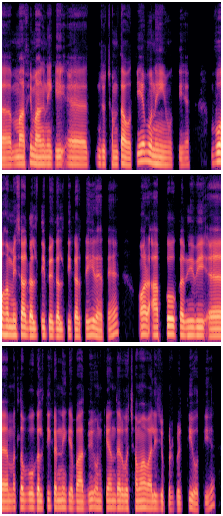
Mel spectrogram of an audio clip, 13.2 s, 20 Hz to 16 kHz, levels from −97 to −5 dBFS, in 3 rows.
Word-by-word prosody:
अ, - - -1
माफ़ी 115 +5 0
माँगने 115 -1 +2
की 115 +1 -2
अ, 110 -2 -1 0.3
जो 110 - -3
क्षमता 110 +2 -2
होती 110 +6 -1
है 160 - +4
वो 150 - +3
नहीं 115 -3 +1
होती 100 -1 -9
है। 105 0 -11 0.5
वो 150 +4 +5
हमेशा 130 -1 +4
गलती 120 +1 +1
पे 120 0 +1
गलती 115 +1 0
करते 115 0 -1
ही 130 +1 +2
रहते 110 -2 -1
हैं 145 +7 -3 0.4
और 140 -1 +5
आपको 140 +2 +3
कभी 125 0 +2
भी 125 0 +2
अ, 115 0 +3
मतलब 115 +1 -3
वो 120 0 -1
गलती 115 +1 -1
करने 120 -1 -1
के 115 0 -2
बाद 110 -1 0
भी 120 +3 -4
उनके 115 0 -4
अंदर 115 0 0
वो 110 0 -1
क्षमा 115 +2 -1
वाली 110 -1 -1
जो 110 0 -6
प्रवृत्ति 100 +4 -7
होती 95 -1 -7
है, 145 - -10
115 Hz, 195 wpm, -22 LUFS, 110-125 Hz, 0.5 s, वो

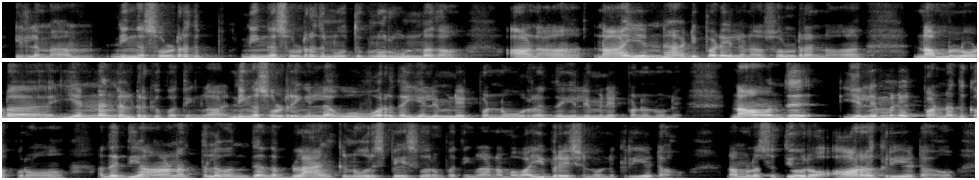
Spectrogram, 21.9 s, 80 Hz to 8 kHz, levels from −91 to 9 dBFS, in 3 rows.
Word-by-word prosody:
இல்ல 115 +1 -3
மேம். 105 - -4 0.3
நீங்க 130 -1 +2
சொல்றது 180 +7 +1
ப் - - -25 0.2
நீங்க 135 0 +1
சொல்றது 170 +5 -1
100க்கு 170 0 -5
100 180 -3 0
உண்மை 155 +4 0
தான். 95 -7 -4 0.5
ஆனா - - +2 0.4
நான் 155 +4 +5
என்ன 195 - -3
அடிப்படையில - - +2
நான் 105 0 -6
சொல்றேன்னா, 105 -2 -3 0.7
நம்மளோட 145 0 +4 0.5
எண்ணங்கள் 230 +1 +2
இருக்கு 120 - -3
பார்த்தீங்களா? 100 0 -6
நீங்க 170 +2 +4
சொல்றீங்கள்ல, 180 -7 +1 0.2
ஒவ்வொரு 150 +6 +4
இத 170 - +1
எலிமினேட் 150 +2 0
பண்ணும், 120 0 -4
ஒர்றத 125 +2 -3
எலிமினேட் 130 +1 -3
பண்ணனும்னு, 100 -2 -9 0.5
நான் 195 -1 +8
வந்து 190 +7 +2 0.5
எலிமினேட் 240 +2 +2
பண்ணதுக்கப்புறம், 170 +4 -4 0.4
அந்த 150 - +3
தியானத்தில 210 +4 +2
வந்து 145 +4 -6
அந்த - - -2
பிளாங்க்னு 175 +5 0
ஒரு 145 - -3
ஸ்பேஸ் 145 +2 -5
வரும். 110 -3 -7
பார்த்தீங்களா? 105 +2 -8
நம்ம 105 -1 -6
வைப்ரேஷன் 145 -2 -1
1 110 0 -15
கிரியேட் 130 +2 -3
ஆகும். - - -26 0.3
நம்மள 120 +1 0
சுத்தி - - -3
ஒரு - - +4 0.2
ஆரா 170 +2 +6
கிரியேட் 120 +1 -3
ஆகும். 95 0 -13
145 Hz, 150 wpm, -23 LUFS, 120-175 Hz, 0.7 s, நான்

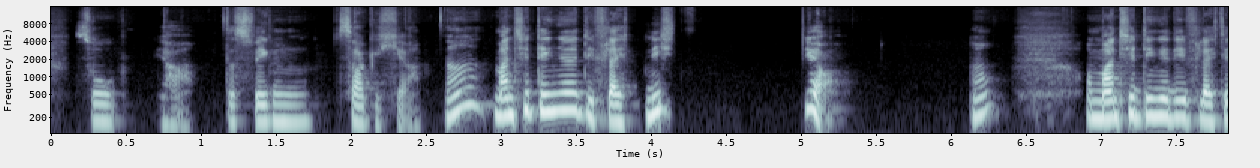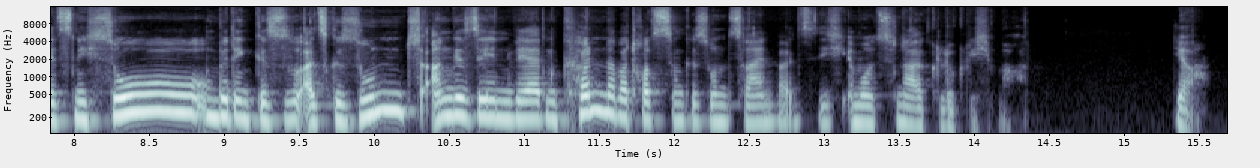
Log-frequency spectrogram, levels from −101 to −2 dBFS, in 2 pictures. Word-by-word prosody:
so 170 -1 -5 0.3
ja, 145 -1 -13 0.2
deswegen 165 0 -3
sage 160 -2 -3
ich 145 - -9
ja, 135 - -13
ne? 295 +9 0
Manche 220 +4 +3
Dinge, 260 +1 +4
die 200 -4 -1
vielleicht 170 -2 0
nicht 245 +3 +2 0.8
ja, - - +1 0.8
ne? 225 +6 -3 0.6
Und 195 - -1
manche 195 +3 +5
Dinge, 210 -1 +3
die 195 0 +1
vielleicht 175 -2 +1
jetzt 175 0 0
nicht 180 -1 -1
so 245 +3 +5
unbedingt 200 -3 +1
ges 175 +1 -3
als 160 -1 +1
gesund 245 +9 +1
angesehen 200 -1 +2
werden, 190 -1 -1
können 235 +7 +2
aber 200 -3 0
trotzdem 180 -2 -2
gesund 170 -1 -8
sein, 160 0 -7
weil - - -11
sie - - -14
dich 160 - -15
emotional 155 -2 -6
glücklich 130 -2 -17
machen. - - -29 1.0
Ja. - - -9
185 Hz, 155 wpm, -21 LUFS, 165-220 Hz, 1.0 s, manche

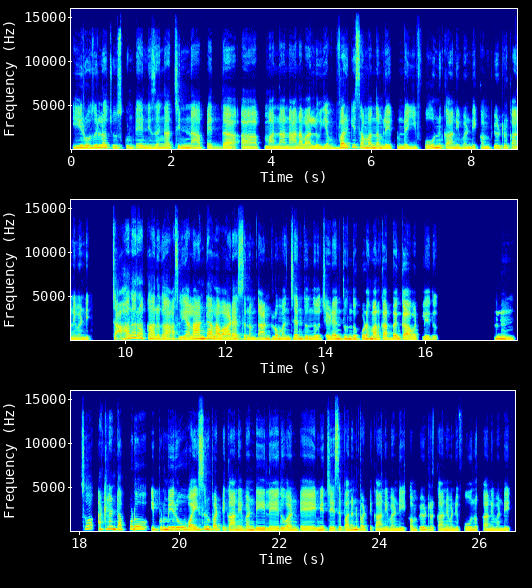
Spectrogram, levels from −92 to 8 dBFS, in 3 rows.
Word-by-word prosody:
ఈ - - -1
రోజుల్లో 225 +3 +1
చూసుకుంటే 215 -2 -6 0.2
నిజంగా 195 +4 -2 0.2
చిన్న, 190 +2 -1 0.3
పెద్ద 150 0 -6 0.4
ఆహ్, 160 -1 -1 0.2
మన 160 0 -2 0.2
నాన్న 160 +3 0
వాళ్ళు 175 -1 0 0.2
ఎవ్వరికీ 220 +12 0
సంబంధం 195 -3 +1
లేకుండా 175 0 -3
ఈ - - -4
ఫోను 195 +6 +1
కానివ్వండి, 170 -1 -3
కంప్యూటరు 195 +5 -5
కానివ్వండి, 165 -1 -2 0.5
చాలా 265 +5 +2
రకాలుగా 215 -5 +1
అసలు 185 -1 -3
ఎలా 210 +5 +4
అంటే 225 +3 +6
అలా 200 -3 +5
వాడేస్తున్నాం. 180 -2 +1
దాంట్లో 185 +4 0
మంచేంతుందో, 180 +1 0 0.2
చెడేంతుందో 185 +1 +2
కూడా 190 +1 +4
మనకర్థం 180 -1 +2
కావట్లేదు. 165 -4 0 1.2
హ్మ్. 200 -4 +3 0.4
సో, 310 - -5 0.3
అట్లాంటప్పుడు 260 0 +1 0.3
ఇప్పుడు 225 0 0
మీరు 230 0 +4 0.2
వయసును 225 +8 +3
పట్టి 225 -1 -1
కానివ్వండి, 190 -1 +1 0.2
లేదు 185 +2 +1
అంటే 185 0 -1 0.3
మీరు 190 0 +1
చేసే 185 +5 0
పనిని 200 +4 +3
పట్టి 200 -2 -4
కానివ్వండి, 165 0 -1 0.2
కంప్యూటరు 210 +3 -1
కానివ్వండి, 165 0 -2
ఫోనుకు 175 +2 -3
కానివ్వండి, 155 -1 -2
185 Hz, 110 wpm, -26 LUFS, 170-210 Hz, 1.2 s, అంటే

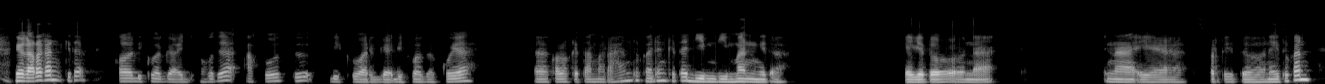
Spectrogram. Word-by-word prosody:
Ya 165 - +9
karena 170 +5 +8
kan 210 - +6
kita 195 -1 -4 0.2
kalau 145 0 0
di 135 - -5
keluarga 130 -3 -3
aj 115 - -12
maksudnya, 130 +10 -3 0.2
aku 130 +2 -8 0.2
tuh 170 +2 -4 0.2
di 125 -2 -6
keluarga 115 -2 -2
di 115 +1 -3
keluargaku 115 0 -5
ya, 155 - +1 0.7
eee, 120 0 0
kalo 125 0 0
kita 125 0 -4
marahan 125 +7 -5
tuh 185 - -6
kadang 175 +2 -1
kita 175 0 -1
diem-dieman 130 -2 +3
gitu. 115 0 0 1.3
Kayak 115 - +6
gitu 115 - +4 0.4
nah. 115 0 -1 1.1
Nah 120 -3 +1
iya, 110 0 -2 0.2
seperti - - -6
itu. 115 - +1 0.2
Nah 120 - 0
itu 135 - -2
kan 215 +6 +6
125 Hz, 160 wpm, -24 LUFS, 115-150 Hz, 1.3 s, Ya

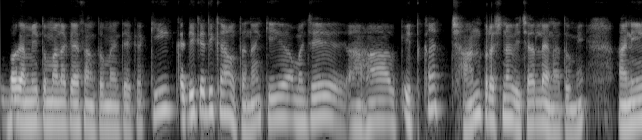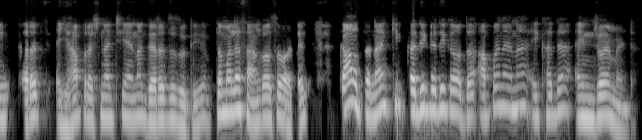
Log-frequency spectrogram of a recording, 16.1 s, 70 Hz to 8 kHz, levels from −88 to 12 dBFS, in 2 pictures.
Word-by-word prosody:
बघा, 135 0 +3
मी 125 +1 +1
तुम्हाला 125 -1 0
काय 120 0 0
सांगतो 115 -2 -4
माहिती 110 0 -2
आहे 105 - -6
का, 120 - -10
की 190 +4 -1
कधी-कधी 170 +4 +1
काय 180 -2 -3
होतं 115 -9 -4
ना 120 +4 -2
की 145 +1 -3
अ, 145 -1 -4
म्हणजे 135 +1 -3 0.4
हा 125 +4 -5 0.2
इतका 200 +10 -5 0.2
छान 120 +10 -2
प्रश्न 145 -2 -2
विचारला 125 +1 -1
ना 100 -1 -3
तुम्ही 100 +4 -3 0.5
आणि 130 +5 +2 0.2
खरंच 160 +4 +3
ह्या 120 +4 0
प्रश्नाची 150 +1 -1
आहे 145 - 0
ना 155 +2 -1
गरजच 140 0 +3
होती. 115 +2 -2 0.2
तर - - +7
मला 180 +2 +6
सांगावसं 145 -3 +1
वाटेल, 130 0 +1 0.4
काय 210 +5 +6
होतं 175 -7 +3
ना 170 +3 +4 0.2
की 225 - 0
कधी-कधी 195 +1 +5
काय 190 -1 +3
होतं, 160 -2 +1
आपण 185 +8 -1
आहे 210 - -1
ना 210 +2 +1
एखादा 160 +6 -3 0.2
एन्जॉयमेंट 145 -9 +2
140 Hz, 175 wpm, -19 LUFS, 125-165 Hz, 0.5 s, तर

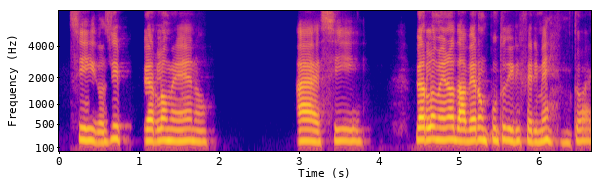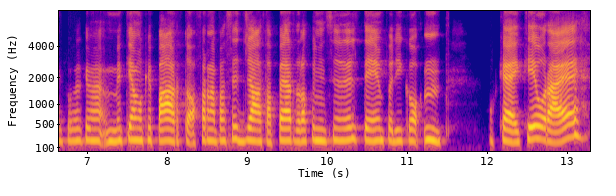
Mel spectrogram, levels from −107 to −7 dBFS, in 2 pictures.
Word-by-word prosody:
Sì, 210 -3 0
così, 225 +6 -4
perlomeno 200 -1 0 1.0
Eh, 195 -1 +4
sì, 200 0 -5 0.6
perlomeno 220 0 +4
da 200 - +5
avere 205 +2 +3
un 210 -2 0
punto 215 -1 -3
di 205 -2 +1
riferimento, 195 -1 -4
ecco, 195 0 -8
perché 205 +1 -5
ma 205 -1 -2
mettiamo 205 +3 -2
che 215 0 -7
parto 200 -1 +3
a - - -1
fare 210 -1 -4
una 200 -1 -2
passeggiata, 200 -2 0
perdo 205 0 +1
la 195 - -1
cognizione 205 0 -4
del 215 0 -4
tempo, 205 -1 -3
e 195 - -4
dico: 195 -1 -4
"Mh, 215 -2 +1 0.6
okay. 190 -2 +1
Che 225 +3 +3
ora 195 -6 +5
è?" 255 +7 +4
200 Hz, 155 wpm, -21 LUFS, 195-215 Hz, 1.0 s, da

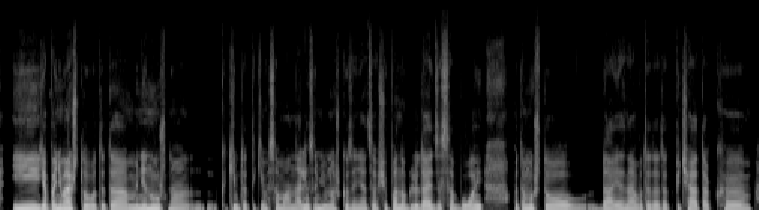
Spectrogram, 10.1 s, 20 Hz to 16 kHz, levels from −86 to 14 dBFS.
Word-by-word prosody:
И 235 - +2
я 240 -1 +6
понимаю, 245 +4 +7
что 215 0 -1
вот 210 0 -2
это 215 0 +1
мне 220 +3 +3
нужно- 195 -6 +2 0.4
каким-то 195 0 -5
таким 190 +1 -8
самоанализом 210 - -2
немножко 210 -4 -3
заняться, 200 0 -4
вообще 205 +1 -6
понаблюдать 205 -1 +1
за 185 - -5
собой, 225 - -1 0.4
потому 210 +3 0
что, 200 -3 -1
да, 200 -2 -3
я 180 +2 -1
знаю, 190 -2 -2
вот 185 +2 -8
этот 185 -1 -3
отпечаток, 195 -1 -5
э, 180 -2 -1
205 Hz, 155 wpm, -19 LUFS, 190-220 Hz, 0.4 s, понимаю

